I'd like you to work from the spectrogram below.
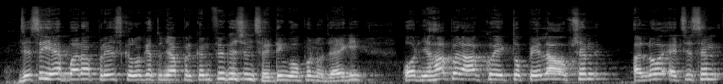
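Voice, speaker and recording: A man teaching accounting software in a screen-recorded tutorial, walking through each step and slowing down on key terms. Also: sits high.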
